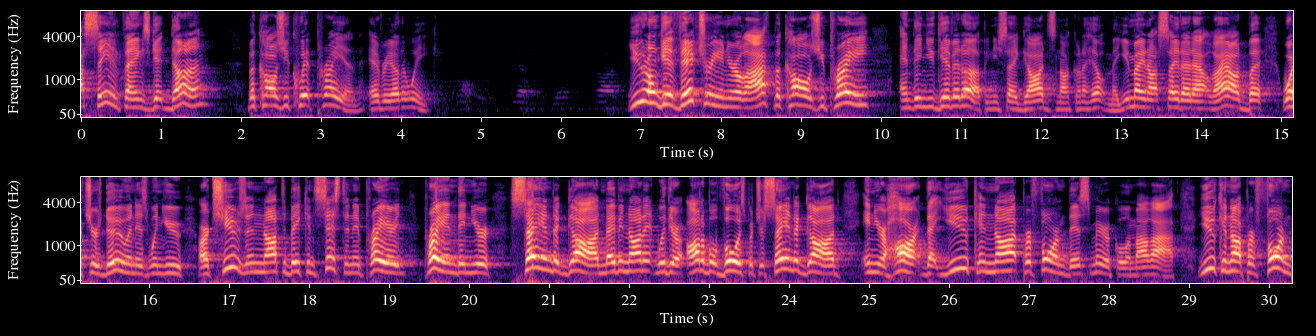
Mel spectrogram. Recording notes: A message preached at Crossroads Baptist Church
